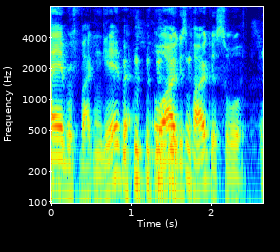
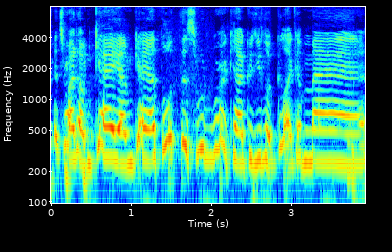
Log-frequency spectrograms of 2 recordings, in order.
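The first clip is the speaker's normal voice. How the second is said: much higher put-on voice; high character voice; 12 semitones higher than usual. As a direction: squeak it out as a character. Acted character line from show.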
